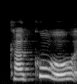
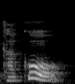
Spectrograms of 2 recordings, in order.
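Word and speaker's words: 書こう: Donc, kakanai, kakitai, kaku, kake, kako. Alors ici, ko plus u, ça ne se prononce pas kou, ça se prononce ko.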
